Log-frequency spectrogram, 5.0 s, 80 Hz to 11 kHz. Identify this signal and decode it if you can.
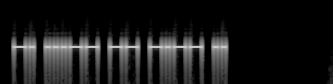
Morse code, heard as a keyed tone, about 20 wpm, 700 Hz. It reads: N3MYI
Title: USA Callsign DE Callsign - 5 Characters - 20wpm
